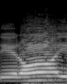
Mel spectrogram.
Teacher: Herói é o o aberto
